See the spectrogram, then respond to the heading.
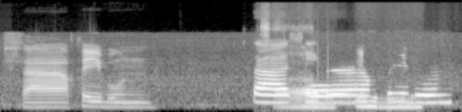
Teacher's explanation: এটা সবসময় একালিফ যে টান আছে সবসময় একালিফ টেনেই পড়তে হবে, ওকে, দ্রুত পড়া যাবে না।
